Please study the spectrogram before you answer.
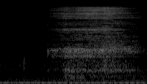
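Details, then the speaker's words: RV water heater being refilled after service: a soft rushing hiss swells for about a second and fades as compressed air is pushed out of the empty tank while it fills; normal. "it must be filling even though the the water heater turned off because uh they uh cuz I can hear it running and we heard the air it's it's compress in the air in the empty tank"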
